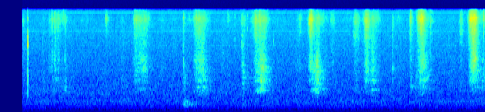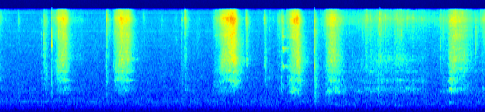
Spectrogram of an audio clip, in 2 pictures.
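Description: Long-handled adhesive spreader scraping across a cement floor as floor-covering adhesive is spread, in repeated strokes about once a second.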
